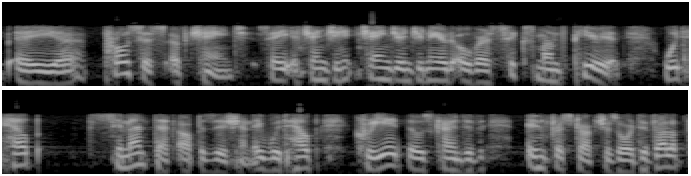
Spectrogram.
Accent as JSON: {"language": "English", "town": "Baghdad", "region": "Baghdad Governorate", "country": "Iraq", "tie": "born or raised there", "said": "I'm a Muslim Arab. I was born and brought up in Baghdad, like three-quarters of the rest of the country."}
